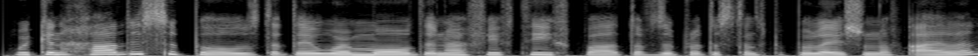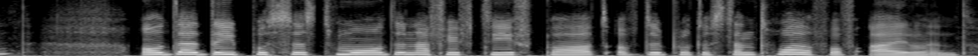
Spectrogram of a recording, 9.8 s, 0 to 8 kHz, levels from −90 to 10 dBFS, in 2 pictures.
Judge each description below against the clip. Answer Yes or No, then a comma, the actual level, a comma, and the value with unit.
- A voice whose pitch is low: No, high, 240 Hz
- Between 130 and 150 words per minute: No, average, 200 wpm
